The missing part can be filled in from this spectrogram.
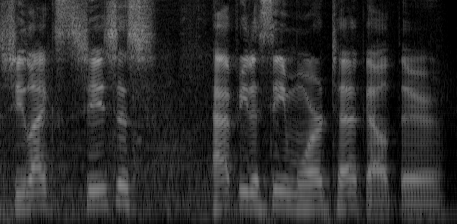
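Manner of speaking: ordinary delivery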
